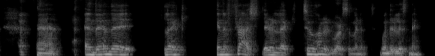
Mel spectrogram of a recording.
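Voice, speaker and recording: A man speaks at a moderate pace in a medium-pitched, somewhat breathy voice with lively intonation. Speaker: tech company CEO. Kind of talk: interview. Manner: halting.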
